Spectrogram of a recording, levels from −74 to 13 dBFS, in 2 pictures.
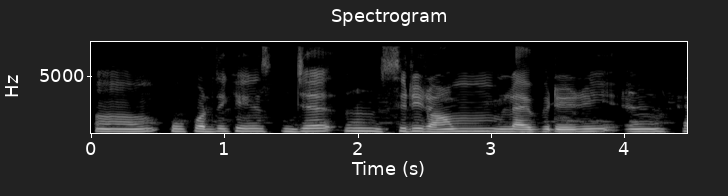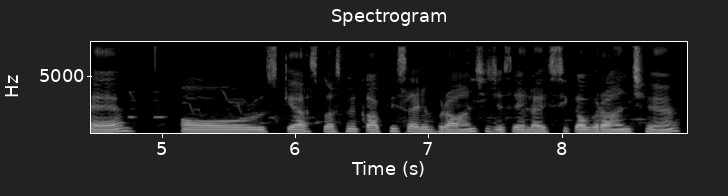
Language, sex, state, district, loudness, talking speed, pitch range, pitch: Hindi, female, Bihar, East Champaran, -24 LUFS, 155 wpm, 195-230 Hz, 210 Hz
